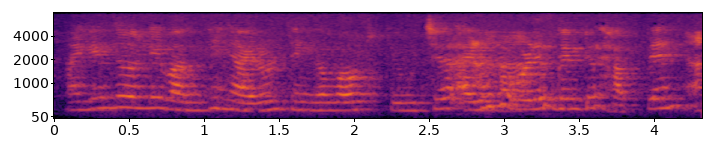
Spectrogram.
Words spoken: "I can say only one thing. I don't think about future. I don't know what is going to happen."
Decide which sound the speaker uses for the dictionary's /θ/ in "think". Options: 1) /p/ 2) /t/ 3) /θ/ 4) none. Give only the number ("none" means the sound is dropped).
2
